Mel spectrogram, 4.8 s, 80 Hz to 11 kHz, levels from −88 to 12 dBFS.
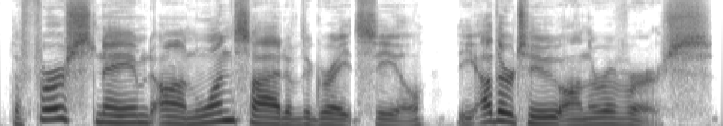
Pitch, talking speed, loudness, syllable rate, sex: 170 Hz, 200 wpm, -16 LUFS, 4.8 syllables/s, male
